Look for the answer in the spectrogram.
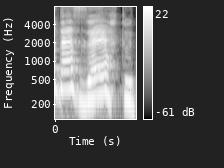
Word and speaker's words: desert: D-E-S-E-R-T, D-E-S-E-R-T. Mas a sílaba tônica é a primeira e esse E é aberto. Então a gente fala desert.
